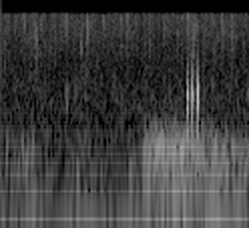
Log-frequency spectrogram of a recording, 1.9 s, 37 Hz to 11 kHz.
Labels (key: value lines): label: biophony, damselfish
recorder: SoundTrap 500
